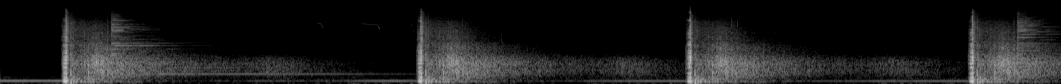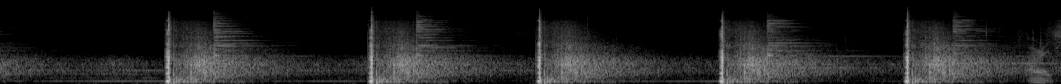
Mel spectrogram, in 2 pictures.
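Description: Nine shots from a Smith & Wesson M&P Shield EZ pistol firing .380 ACP Speer Gold Dot rounds. They are a few seconds apart at first and come quicker toward the end, and each trails off in a long echo.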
